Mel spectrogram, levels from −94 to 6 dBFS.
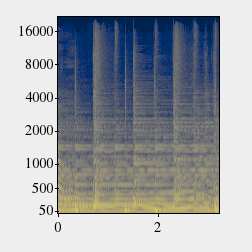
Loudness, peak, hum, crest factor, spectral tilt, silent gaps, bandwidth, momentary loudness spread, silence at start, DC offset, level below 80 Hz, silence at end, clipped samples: -18 LUFS; -2 dBFS; none; 14 dB; -7 dB/octave; none; 19 kHz; 3 LU; 0 s; under 0.1%; -22 dBFS; 0 s; under 0.1%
